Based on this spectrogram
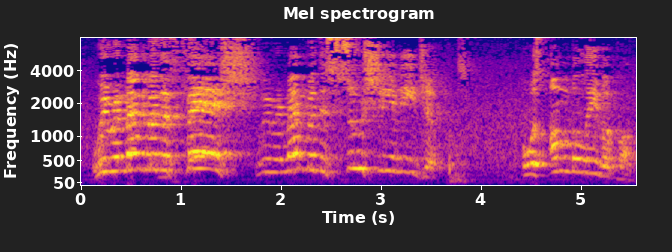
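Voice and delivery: mock whining crowd begging for steak; whining complainers. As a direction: wail it like spoiled people craving food.

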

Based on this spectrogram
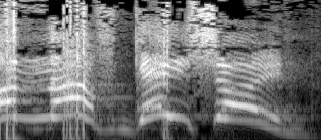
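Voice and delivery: high furious cry of enough; angry shout. Acted. Hashem losing patience with Moshe, high angry shout.

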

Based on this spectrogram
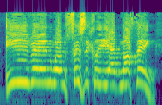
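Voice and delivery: high ringing preacher's call; preaching shout. Acted. Rabbi driving home the lesson, shouting. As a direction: cry it out to the room.

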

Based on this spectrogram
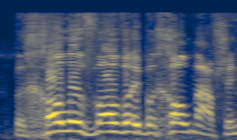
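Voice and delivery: loud, high burst of fervor; impassioned cry. A narrator's reading. Preacher telling of a boy charging the royal carriage, impassioned. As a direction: belt it out with full force.

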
